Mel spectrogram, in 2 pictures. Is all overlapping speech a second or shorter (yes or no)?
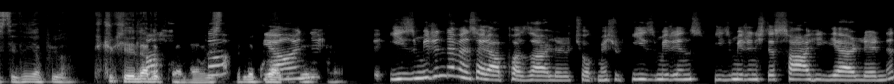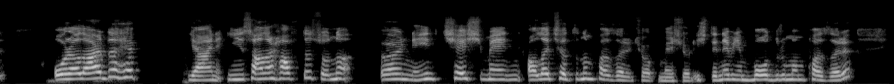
no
